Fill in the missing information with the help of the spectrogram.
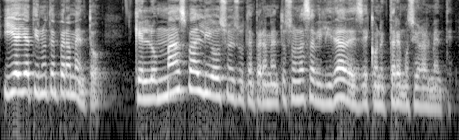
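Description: A Mexican man in his forties, a podcast guest, telling personal stories in a blunt, slangy, animated way. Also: high-pitched, quick pace, vocal fry. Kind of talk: casual podcast conversation.

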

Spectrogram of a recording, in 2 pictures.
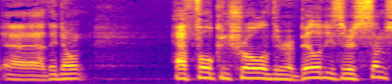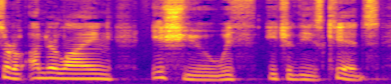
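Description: A man's voice: mid-range voice, darkish tone, no echo. A man hosting a casual film review, talking loosely and hesitantly with many fillers. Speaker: movie reviewer.

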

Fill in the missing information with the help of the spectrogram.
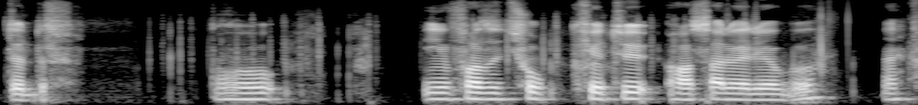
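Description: A young man from Turkey commentating his own mobile game as he plays, taunting and trash-talking the enemy and getting excitable during chases. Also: medium pitch, takes it slowly, creaky, clean tone. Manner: excitable, jumps up when chasing. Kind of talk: live gameplay commentary.

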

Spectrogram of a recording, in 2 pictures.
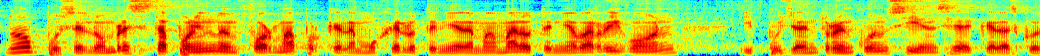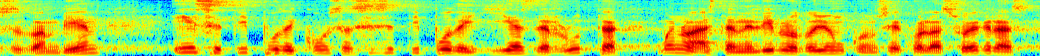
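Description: A man's voice: medium pitch, animated, fast talker, a little mellow, breathy edge. A man with a Mexican accent giving a humorous talk about his book to a live audience at a book fair, acting out little dialogues in changing voices. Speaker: author presenting his book. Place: large hall at a book fair. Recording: dull echoey hall recording.

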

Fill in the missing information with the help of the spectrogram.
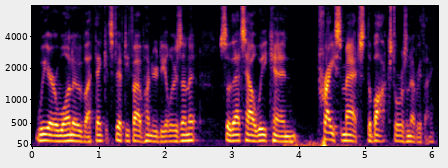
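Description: A man in his forties, an appliance store owner, talking briskly and confidently as a guest on a radio show over a video call. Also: medium pitch, steady tone. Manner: brisk, confident business talk. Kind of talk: casual radio talk interview. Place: small room, indoors, remote video call. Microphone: studio mic with headphones.

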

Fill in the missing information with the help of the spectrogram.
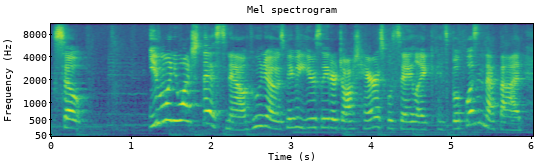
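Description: A young woman, a vlogger and YouTuber talking fast and chattily to her viewers. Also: a little high, very animated, faint music behind. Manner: fast, chatty, laughing asides. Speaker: YouTuber and blogger. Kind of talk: casual vlog commentary.

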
